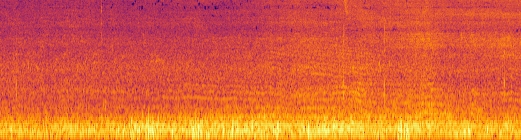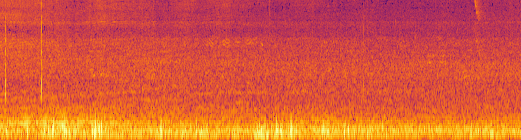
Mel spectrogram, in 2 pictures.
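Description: Wind buffeting the microphone in uneven gusts: a low rumbling noise that swells and fades, with a couple of faint clicks near the middle.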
